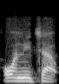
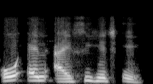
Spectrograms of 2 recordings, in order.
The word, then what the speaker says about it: Onicha: So Onitsha, Onitsha is Onitsha, Onicha. The same thing, just difference of spelling, the same pronunciation.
